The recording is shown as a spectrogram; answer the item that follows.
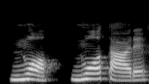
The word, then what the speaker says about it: nuotare: You can say nuotare if you come from the south, nuotare from the north.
